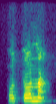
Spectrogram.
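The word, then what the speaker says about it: 大人: Kanji besar dan kanji orang kalau digabungkan dibacanya menjadi otona. Kayak gitu.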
